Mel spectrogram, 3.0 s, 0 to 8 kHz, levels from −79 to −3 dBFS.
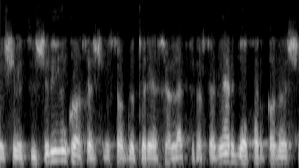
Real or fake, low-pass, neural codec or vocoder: fake; 7.2 kHz; codec, 24 kHz, 3 kbps, HILCodec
